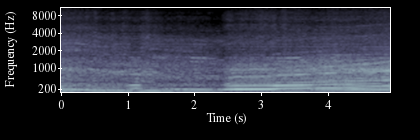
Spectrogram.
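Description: Hypercar engine in rFactor 2 at Interlagos, a steady droning note that drops, then rises again through upshifts as the car accelerates, continuous and moderately loud with no talk.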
